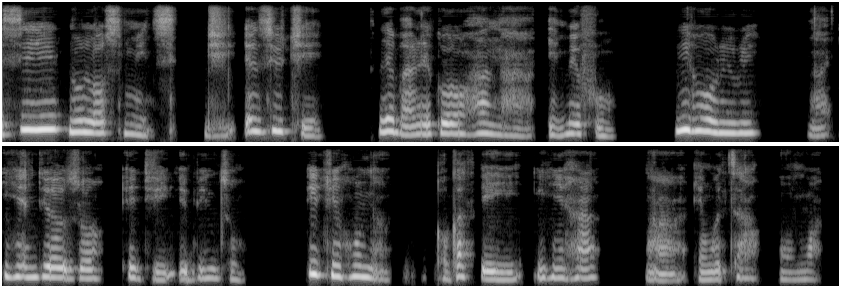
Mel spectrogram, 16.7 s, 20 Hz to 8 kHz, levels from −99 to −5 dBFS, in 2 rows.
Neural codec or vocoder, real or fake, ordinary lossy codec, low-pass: codec, 16 kHz, 4 kbps, FunCodec, trained on LibriTTS, 50 frames a second; fake; none; 7.2 kHz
